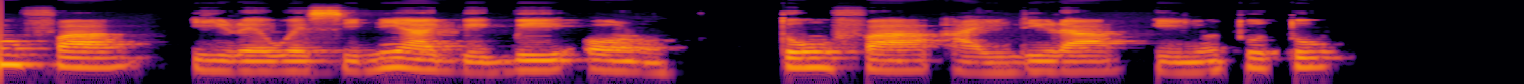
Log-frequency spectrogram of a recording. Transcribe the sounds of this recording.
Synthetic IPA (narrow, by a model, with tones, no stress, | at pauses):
n̩˦fa˧ | i˨ɾɛ˨wɛ˨si˨nĩ˨˦a˧ɡ͡be˨ɡ͡be˧ɔ˧ɾ̃ɔ̃˨ | to˦n̩˦fa˧a˨i˨li˧ɾa˧e˨j̃ũ˨˦to˦to˦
